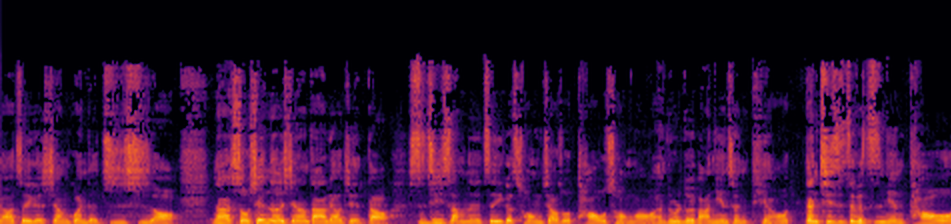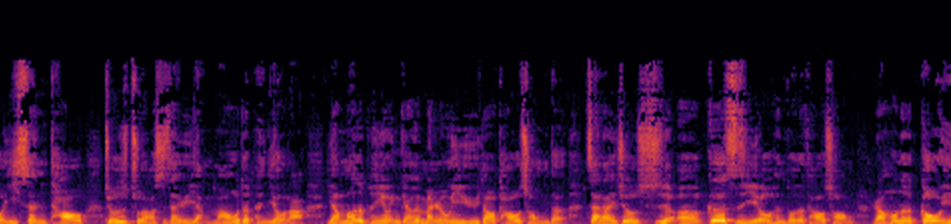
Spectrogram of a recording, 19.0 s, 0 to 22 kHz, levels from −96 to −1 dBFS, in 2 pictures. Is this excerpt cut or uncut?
cut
